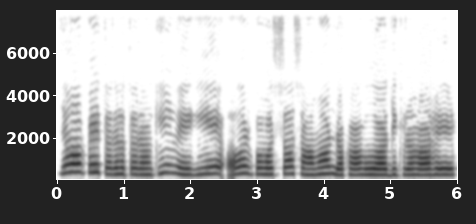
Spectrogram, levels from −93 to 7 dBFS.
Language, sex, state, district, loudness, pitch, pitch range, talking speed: Hindi, female, Madhya Pradesh, Bhopal, -16 LUFS, 290 Hz, 275-320 Hz, 160 wpm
